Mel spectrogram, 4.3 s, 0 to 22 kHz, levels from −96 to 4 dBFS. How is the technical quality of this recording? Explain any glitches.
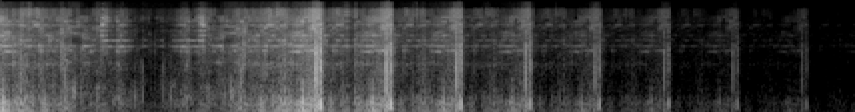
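One glitch stands out. From 1.73 to 1.78 s there is a brief smear and wobble, where short concealed packet loss meant the receiver extended the preceding sound to cover about 20 ms that never arrived.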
